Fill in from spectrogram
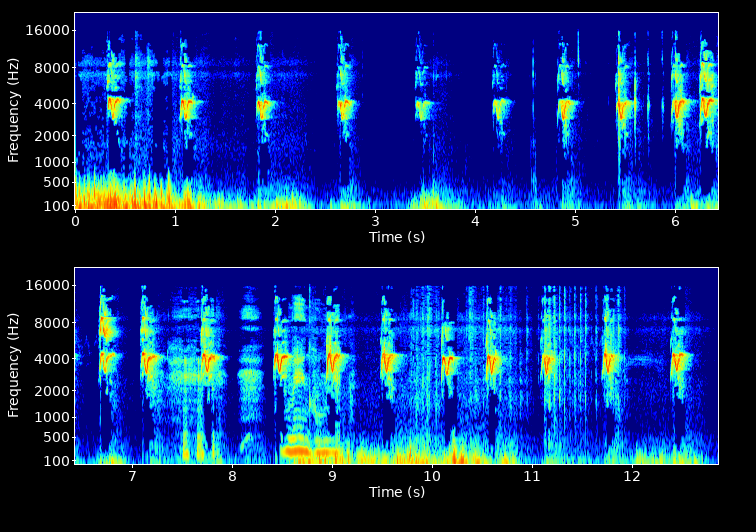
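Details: Hand-reared oriental greenfinch nestling, rescued almost bare and now seven days in care with feathers grown in: bright high chirps, sparse at first then quickening into a rapid run, over low thumping and handling noise.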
